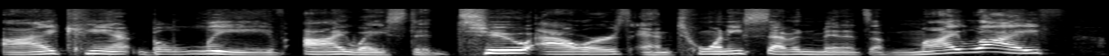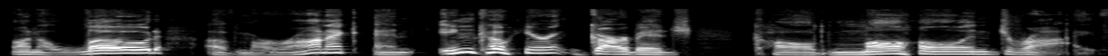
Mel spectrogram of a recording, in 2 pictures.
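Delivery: snippy, catty voice, put on. Reading a quote aloud at the other speaker's request, in a put-on snippy voice. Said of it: "read it in your best snippy little bitch voice".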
